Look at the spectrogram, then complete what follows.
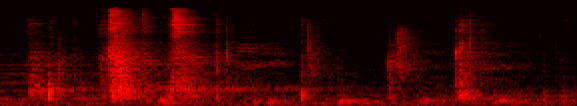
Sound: rattling

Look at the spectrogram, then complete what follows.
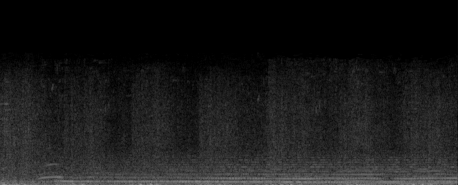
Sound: howling

